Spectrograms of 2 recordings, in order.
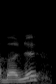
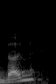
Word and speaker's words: bonne: On aura donc bonne qui s'écrit avec un e, mais on ne prononce pas le e. On ne dit pas bonne, on dit bonne.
